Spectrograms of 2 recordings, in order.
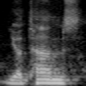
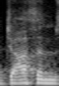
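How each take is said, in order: First: The name begins with a Y sound. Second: The name begins with a J sound. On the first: This is the Hebrew form of the name. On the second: This is the English form of the name.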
